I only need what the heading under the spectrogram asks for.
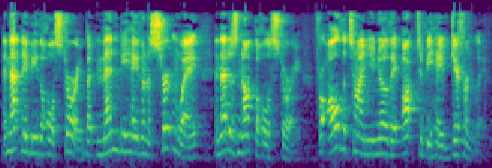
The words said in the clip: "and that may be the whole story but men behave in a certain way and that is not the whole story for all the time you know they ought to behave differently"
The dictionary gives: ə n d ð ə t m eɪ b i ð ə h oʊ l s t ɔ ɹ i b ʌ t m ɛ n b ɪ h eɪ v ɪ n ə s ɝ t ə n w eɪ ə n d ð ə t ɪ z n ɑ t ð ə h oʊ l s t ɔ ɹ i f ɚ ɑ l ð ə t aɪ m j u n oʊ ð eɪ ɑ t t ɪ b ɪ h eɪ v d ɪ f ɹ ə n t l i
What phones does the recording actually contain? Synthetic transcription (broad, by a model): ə n ð ə t m eɪ b i ð ə h oʊ l s t ɔ ɹ i b ʌ t m ɛ n b ɪ h eɪ v ɪ n ə s ɝ t n w eɪ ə n ð ə t ɪ z n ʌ t ð ə h oʊ l s t ɔ ɹ i f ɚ ɑ l ð ə t aɪ m j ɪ n oʊ ð eɪ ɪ t t ɪ b ɪ h eɪ v d ɪ f ɹ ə n t l i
